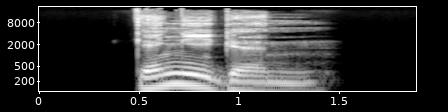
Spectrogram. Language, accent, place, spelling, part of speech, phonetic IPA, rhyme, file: German, Germany, Berlin, gängigen, adjective, [ˈɡɛŋɪɡn̩], -ɛŋɪɡn̩, De-gängigen.ogg
- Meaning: inflection of gängig: 1. strong genitive masculine/neuter singular 2. weak/mixed genitive/dative all-gender singular 3. strong/weak/mixed accusative masculine singular 4. strong dative plural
